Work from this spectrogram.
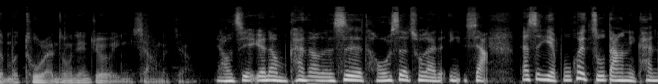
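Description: A packet arrived late at 3.05 to 3.09 s and the jitter buffer ran empty, a short stall from a late packet. The receiver stretched the last sound by 20 ms and resumed without loss, so the speech briefly hangs with a slight buzz or dip.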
